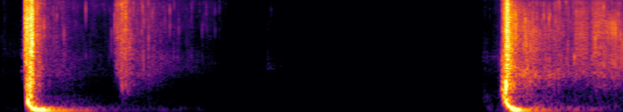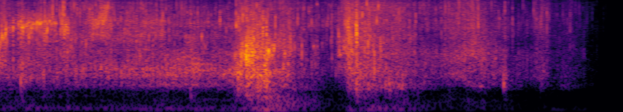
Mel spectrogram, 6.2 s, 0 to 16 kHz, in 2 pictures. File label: Gore Splat Splatter; Just Gore 2; soundbits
